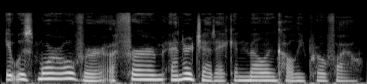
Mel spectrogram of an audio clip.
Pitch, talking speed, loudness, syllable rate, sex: 200 Hz, 145 wpm, -17 LUFS, 5.4 syllables/s, female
